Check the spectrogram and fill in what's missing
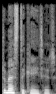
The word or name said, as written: domesticated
